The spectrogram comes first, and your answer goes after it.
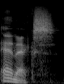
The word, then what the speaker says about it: Enix: or Square Enix game, depending on how you want to pronounce it. I would say Enix, but all right. Apparently it is Enix. I have heard now, supposedly that's the way it's called. I always said Enix.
